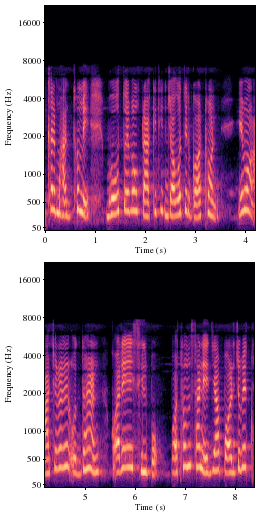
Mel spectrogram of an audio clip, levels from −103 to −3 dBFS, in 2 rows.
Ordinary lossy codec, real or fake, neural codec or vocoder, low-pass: none; real; none; none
